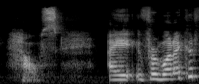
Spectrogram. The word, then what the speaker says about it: Haus: translate says is that in German and in English it is pronounced house even though it is spelled where I would think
